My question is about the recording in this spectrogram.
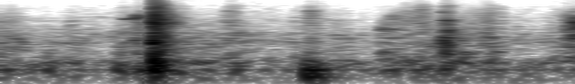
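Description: Several short knocks and clicks of things being moved about on a desk, the loudest about half a second in.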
